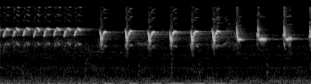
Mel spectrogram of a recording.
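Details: Javan bush lark song from a caged bird: a quick stuttering run of high chips, then evenly spaced, sharply descending whistled notes repeated about twice per second, clean with no background noise.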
